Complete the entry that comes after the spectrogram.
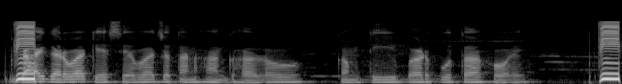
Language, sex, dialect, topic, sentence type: Chhattisgarhi, male, Central, agriculture, statement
